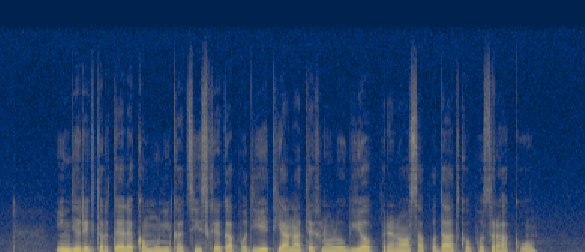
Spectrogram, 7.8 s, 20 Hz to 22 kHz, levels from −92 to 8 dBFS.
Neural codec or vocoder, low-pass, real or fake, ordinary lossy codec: none; 19.8 kHz; real; none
